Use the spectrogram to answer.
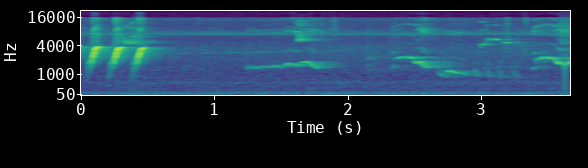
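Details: Asian fairy-bluebird out in the sun in Banjarmasin: three loud, steeply falling notes in quick succession, then softer wavering whistles that slide downward.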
